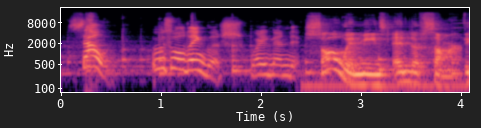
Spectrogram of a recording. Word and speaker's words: Samhain: holiday but the most well known one is saw when actually pronounced so Old English saw win means end of song the Celts it's divided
